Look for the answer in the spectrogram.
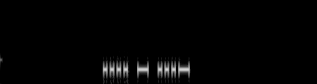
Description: Morse code, heard as a keyed tone, about 34 wpm, 700 Hz. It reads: HTV
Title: USA Call Sign Postfixes - 3 Letters 35wpm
